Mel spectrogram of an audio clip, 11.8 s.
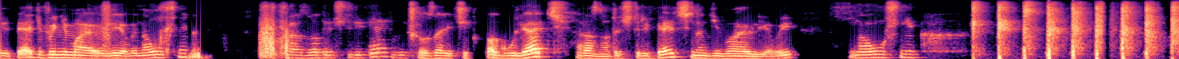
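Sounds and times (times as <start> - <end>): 
speech: 0.0 - 9.4
loud hand claps for an audio test: 9.7 - 11.7.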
